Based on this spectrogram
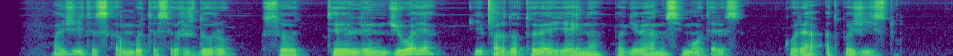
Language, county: Lithuanian, Telšiai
